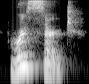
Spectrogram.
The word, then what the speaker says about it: research: When it comes to noun, the pronunciation is research. I conduct research. Saya meneliti hubungan. I research the relationship of blah blah blah and blah blah blah misalnya. Research. Beda penekanan, beda makna. Itu tentang suprasegmental.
